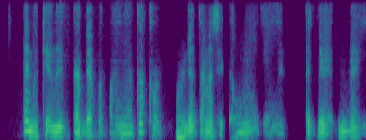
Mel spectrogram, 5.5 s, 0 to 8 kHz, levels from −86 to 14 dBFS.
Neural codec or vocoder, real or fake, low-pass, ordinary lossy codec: codec, 44.1 kHz, 0.9 kbps, DAC; fake; 7.2 kHz; Opus, 24 kbps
